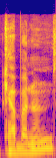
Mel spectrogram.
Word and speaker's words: Cabanon: très connu en angleterre il le prononce d'ailleurs cabane ce qui est assez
